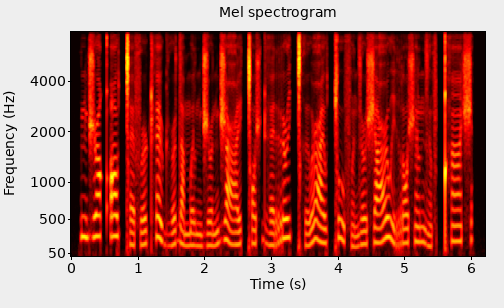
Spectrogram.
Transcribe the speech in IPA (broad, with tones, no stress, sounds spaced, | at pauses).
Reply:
n d͡ʒ ə˞˥ qʼ ɔ˥ u̯ ǀ ɛ˩ f ə˞˧ ʈʰ ɛ˥˩ y̯ ɖʱ ə˞˩˥ d a˩ m ə˩ l n d͡ʒ ə˞˩ n d͡ʒ ə˥˩ ʕ e˩˥ ǀ ɔ˩˥ ʃ ɖʱ ɛ˩ r ə˞˥ i̯ ǀʰ ɘ˩˥ u̯ ʕ ɛ˧ u̯ ǀ u˥˩ f ə̃˩ n z ə˞˧ ʃ a˧ ʕ u˥˩ i̯ r ɔ˥ ʃ ə̃˥ l n z ə̃˩˥ f ǃʰ ã˥ ʃ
